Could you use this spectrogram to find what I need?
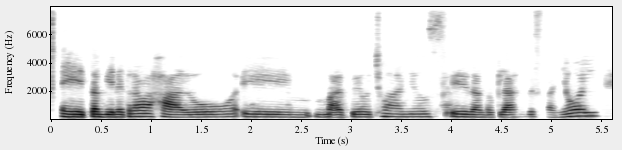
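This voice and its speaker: A woman with a Colombian accent speaks at a fairly slow pace in a medium pitch, her intonation flat and monotone. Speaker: intercultural coach. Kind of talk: interview. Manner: halting, many fillers and restarts.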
